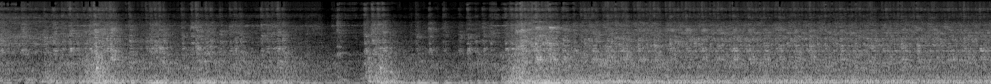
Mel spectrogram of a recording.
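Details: 1931 Ford Model A pickup four-cylinder after reverting to the old distributor with rotor-to-points gap checked at about .026, following misfire troubleshooting and distributor cap part swaps: after a rough catch and a couple of blips, it settles to a steady, even idle with no missing beats.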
